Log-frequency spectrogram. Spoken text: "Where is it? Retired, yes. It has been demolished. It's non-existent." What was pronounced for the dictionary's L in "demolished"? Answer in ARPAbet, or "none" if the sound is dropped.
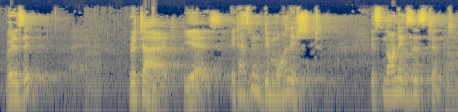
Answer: L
